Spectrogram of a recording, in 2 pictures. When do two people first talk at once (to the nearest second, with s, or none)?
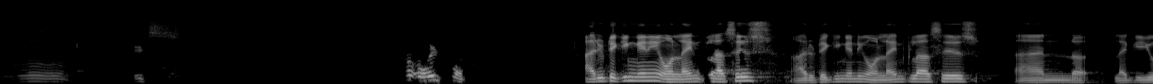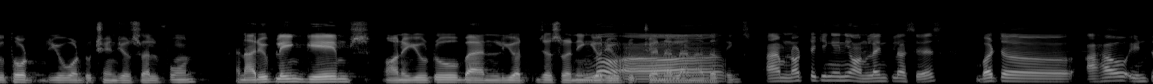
17 s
